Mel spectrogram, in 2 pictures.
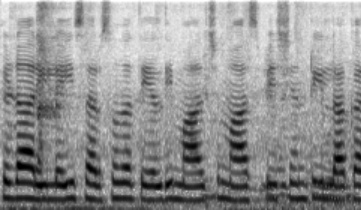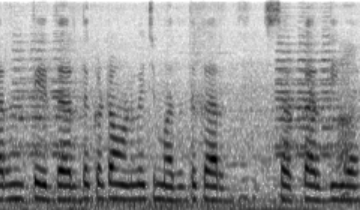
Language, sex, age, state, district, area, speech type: Punjabi, female, 30-45, Punjab, Ludhiana, urban, spontaneous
